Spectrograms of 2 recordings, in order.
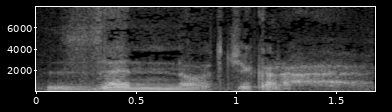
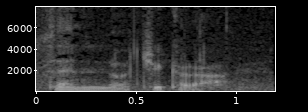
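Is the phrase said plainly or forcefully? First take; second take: forcefully; plainly. First: It is said strongly, with extra force. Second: It is said plainly, without extra force.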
